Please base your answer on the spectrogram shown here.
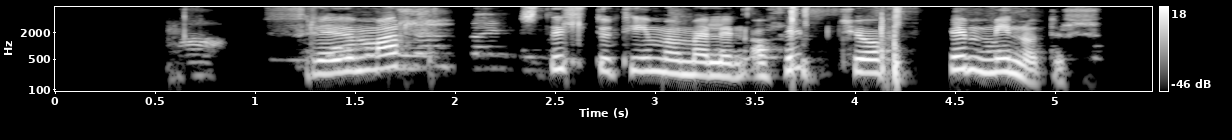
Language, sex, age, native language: Icelandic, female, 30-39, Icelandic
